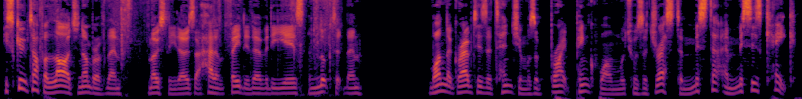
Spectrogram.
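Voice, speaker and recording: A man's voice: medium pitch, moderate pace, no echo. A man reading fiction aloud as narrator, in scripted dramatic storytelling style. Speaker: narrator, fan fiction reader.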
